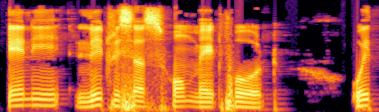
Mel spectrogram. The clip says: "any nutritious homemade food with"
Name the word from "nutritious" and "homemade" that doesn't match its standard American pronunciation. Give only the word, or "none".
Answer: nutritious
